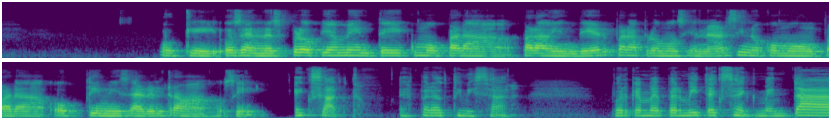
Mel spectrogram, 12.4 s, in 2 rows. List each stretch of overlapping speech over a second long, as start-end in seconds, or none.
none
